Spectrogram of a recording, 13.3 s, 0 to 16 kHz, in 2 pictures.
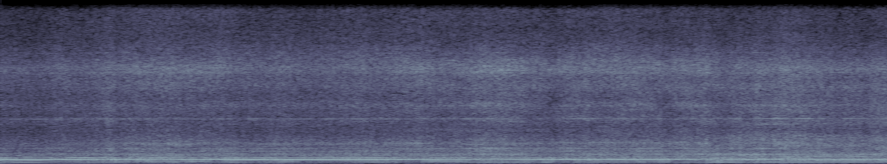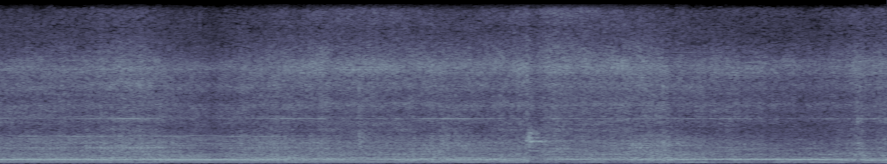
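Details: Dirt Devil DD6114 (Electrolux Contour clone) upright vacuum, first run before restoration, short-pile height: steady motor drone with strained, slightly wavering whir; wrong-size, too-thick drive belt on the brush roll pulley, hot-belt smell, poor suction.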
